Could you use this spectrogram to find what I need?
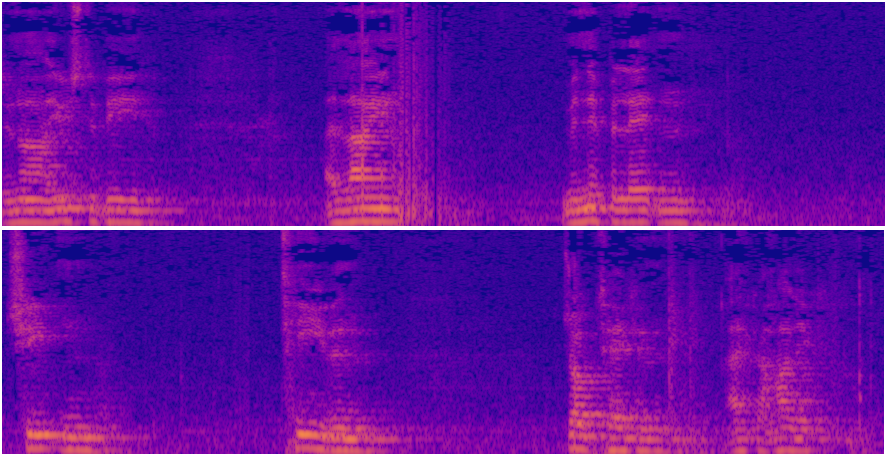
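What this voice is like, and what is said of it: West of Ireland accent. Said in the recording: “I grew up in the west of Ireland. That's where I got the funny accent.”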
